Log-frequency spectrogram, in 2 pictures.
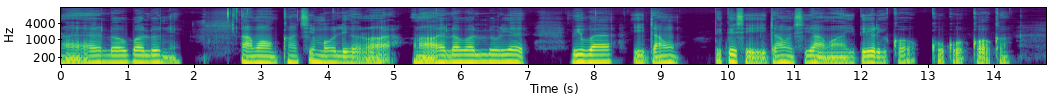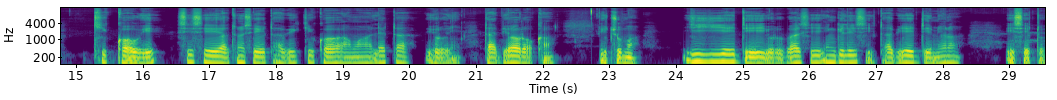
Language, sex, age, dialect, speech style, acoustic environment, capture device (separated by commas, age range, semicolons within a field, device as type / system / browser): Yoruba, male, 25-34, Nigeria - Ibadan, relaxed; happy, nature, mobile / Linux / Chrome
